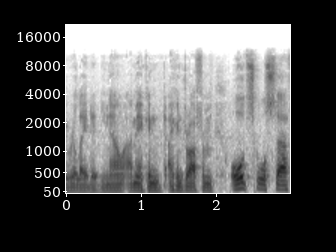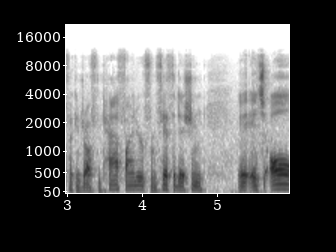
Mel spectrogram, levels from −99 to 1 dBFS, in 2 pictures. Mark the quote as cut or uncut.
uncut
